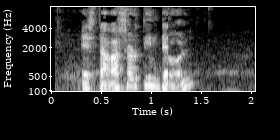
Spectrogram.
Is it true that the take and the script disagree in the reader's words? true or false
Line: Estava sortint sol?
false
